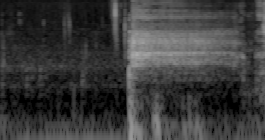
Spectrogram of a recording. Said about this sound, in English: slurp of coffee.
